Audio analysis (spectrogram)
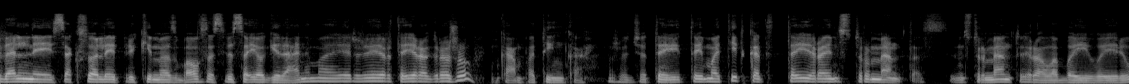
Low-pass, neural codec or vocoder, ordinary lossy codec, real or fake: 14.4 kHz; codec, 44.1 kHz, 7.8 kbps, Pupu-Codec; MP3, 48 kbps; fake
